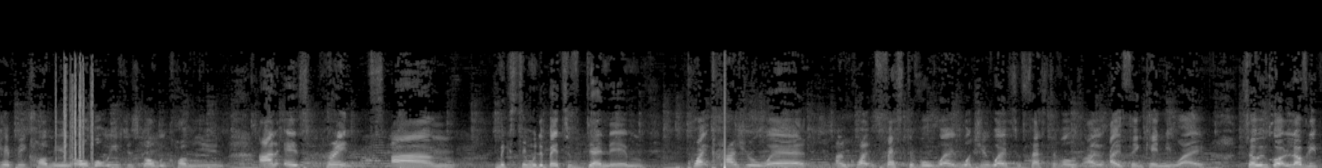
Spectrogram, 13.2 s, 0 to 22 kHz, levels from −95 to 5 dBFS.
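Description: The audio carries two technical faults. From 0.56 to 0.94 s there is cable scratch noise: dense, uneven scratching and rustling sits over the sound at roughly the same loudness as the sound itself. The likely cause is a worn cable, connector or control being moved so that its contact resistance jumps about rapidly. On a spectrogram this shows as a ragged band of broadband noise that flickers across the whole frequency range. In the waveform it appears as irregular, spiky fuzz riding on the signal. At 7.25 s a single loud bang marks invalid numbers at full scale. For about 5.8 ms, which fits a 256-sample processing block, a calculation produced infinite or invalid values, and the output was pinned at one extreme value. The waveform shows this as a short, flat-topped slab far beyond the audio's peaks. The spectrogram shows a thin vertical stripe of energy spanning all frequencies.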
